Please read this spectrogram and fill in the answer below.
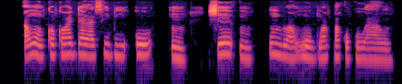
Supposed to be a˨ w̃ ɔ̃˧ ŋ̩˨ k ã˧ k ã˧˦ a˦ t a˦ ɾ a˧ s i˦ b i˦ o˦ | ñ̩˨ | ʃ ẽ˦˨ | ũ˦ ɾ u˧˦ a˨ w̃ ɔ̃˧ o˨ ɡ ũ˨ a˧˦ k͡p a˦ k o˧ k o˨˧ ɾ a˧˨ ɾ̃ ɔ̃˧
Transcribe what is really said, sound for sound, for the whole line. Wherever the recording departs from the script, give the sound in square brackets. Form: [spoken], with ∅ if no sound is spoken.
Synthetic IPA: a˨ w̃ ɔ̃˧ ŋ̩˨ k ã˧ k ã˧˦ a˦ [d] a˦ ɾ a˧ s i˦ b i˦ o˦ | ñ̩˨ | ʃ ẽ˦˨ | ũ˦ [l] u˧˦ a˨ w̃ ɔ̃˧ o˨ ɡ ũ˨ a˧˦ k͡p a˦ k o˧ k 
